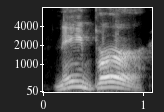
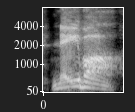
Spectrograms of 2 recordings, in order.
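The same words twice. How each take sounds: First: Said in the usual way. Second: Austrian "Neighbor" with an open, unrolled final "ba"; Austrian accent. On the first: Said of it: "No, it's neighbor". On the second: Retold or imitated. Imitating Arnold saying "Neighbor" in an Austrian accent. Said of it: "in his Austrian accent".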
